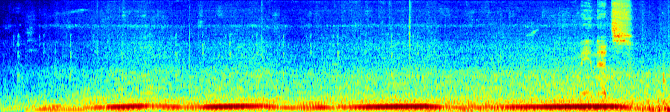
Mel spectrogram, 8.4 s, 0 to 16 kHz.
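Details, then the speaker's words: 2021 Jeep Gladiator EcoDiesel, stage 2, stock transmission tune, full-throttle run to 60 mph: diesel drone rises under load and drops at each clean gear change, pulling evenly; normal healthy acceleration. "to 60 right there nothing nothing super crazy but uh in a stock form that's moving compared to the old eco diesels"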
